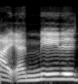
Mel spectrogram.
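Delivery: ordinary talk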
